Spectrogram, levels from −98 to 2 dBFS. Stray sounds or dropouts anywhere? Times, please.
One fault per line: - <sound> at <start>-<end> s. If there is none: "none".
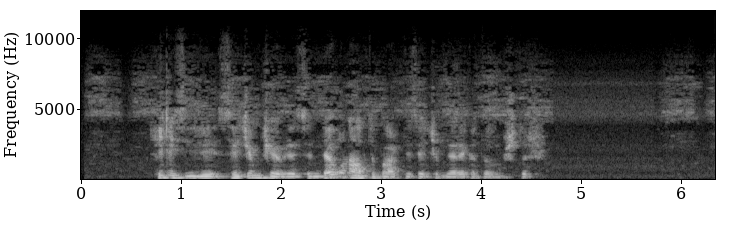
none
